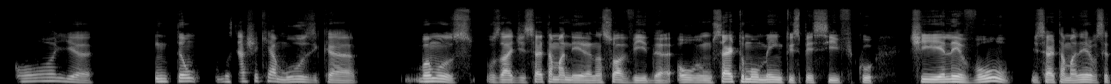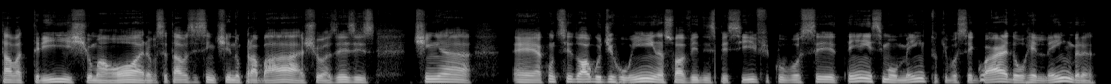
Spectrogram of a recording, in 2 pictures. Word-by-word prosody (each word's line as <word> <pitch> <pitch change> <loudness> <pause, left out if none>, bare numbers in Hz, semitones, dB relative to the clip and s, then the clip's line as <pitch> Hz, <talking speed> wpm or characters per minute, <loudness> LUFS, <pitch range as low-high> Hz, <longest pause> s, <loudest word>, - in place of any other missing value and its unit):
Olha, 140 - -6 0.6
então, 135 +2 -2
você 125 +3 -7
acha 140 +3 -6
que 155 0 -7
a - - +1
música 110 -5 -3 0.5
vamos 135 -8 0
usar 105 0 +1
de 100 0 -8
certa 115 +5 0
maneira 105 -3 +1
na 100 +1 -2
sua 105 +2 +1
vida 95 -1 -2
ou 105 0 0
um 100 -1 -2
certo 125 +3 +4
momento 110 -3 +2
específico 100 -2 -3 0.3
te 120 - +1
elevou 115 - +4 0.2
de 105 - -7
certa 105 +1 +1
maneira? 105 +3 +2
Você - - -6
estava 100 -2 +1
triste 105 +3 0
uma 95 -2 +2
hora, 95 +1 +4
você 90 - -6
estava 105 0 +1
se 105 0 -7
sentindo 105 0 -1
pra 100 +1 +1
baixo, 95 0 +2
às 90 -1 -4
vezes 105 -3 -1 0.4
tinha, 120 -6 +1 0.4
eh, 105 -1 +2
acontecido 125 +4 -1
algo 120 0 +4
de 115 +2 -2
ruim 120 +5 +3
na 105 - +2
sua 105 0 +3
vida 105 +1 -3
em - - -3
específico? 110 +3 -5
Você 110 +3 -1
tem 140 +6 +1
esse 130 -2 -2
momento 115 +6 -1
que - - -12
você 100 +2 -5
guarda 105 +3 +3
ou 100 - +2
relembra? 100 - 0
105 Hz, 155 wpm, -22 LUFS, 100-120 Hz, 0.6 s, certo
